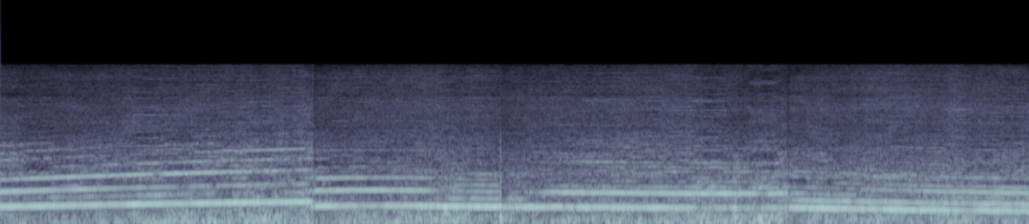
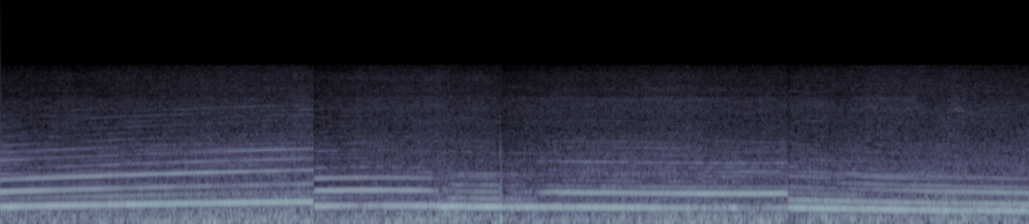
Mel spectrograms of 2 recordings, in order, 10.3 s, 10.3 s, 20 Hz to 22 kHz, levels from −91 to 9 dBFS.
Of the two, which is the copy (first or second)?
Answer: first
